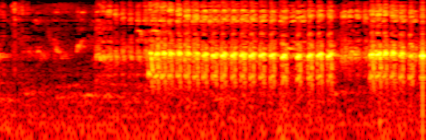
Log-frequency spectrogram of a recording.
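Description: A songbird opens with a few thin whistles, then breaks into a fast, harsh, chattering run of rasping notes, several per second, with no other sounds.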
